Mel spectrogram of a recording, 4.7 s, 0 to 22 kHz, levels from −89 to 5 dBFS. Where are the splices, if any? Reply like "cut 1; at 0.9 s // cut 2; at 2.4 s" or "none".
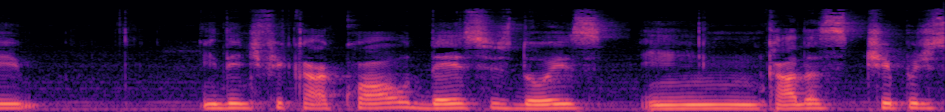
cut 1; at 3.2 s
